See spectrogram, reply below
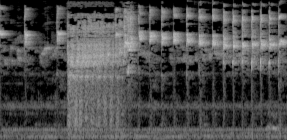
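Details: Skittish Oriental magpie-robins kept together in a colony to calm them and get them used to bustle. A few whistled notes, then a loud harsh rasping burst, then bright chips repeated about three times a second.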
